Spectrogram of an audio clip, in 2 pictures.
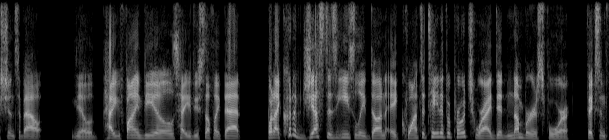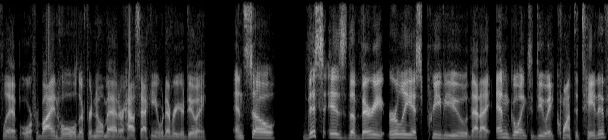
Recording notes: Real estate entrepreneurs in Alexandria, Virginia. This was a live class recorded to give investors a solid qualitative overview of all the different real estate investing strategies.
